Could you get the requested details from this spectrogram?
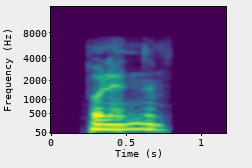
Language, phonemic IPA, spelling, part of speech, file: French, /pɔ.lɛn/, pollen, noun, Fr-pollen.ogg
- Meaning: pollen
